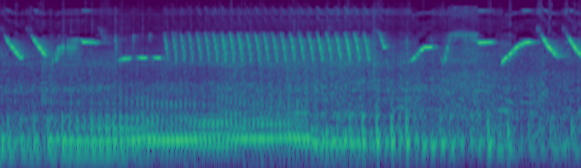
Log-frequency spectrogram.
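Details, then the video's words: Canary delivering a sharp rolling song, used to trigger lazy canaries into singing and to tutor birds: rising whistled swoops, a brief steady note, then a long dense high trill and more sweeps, over a constant low rumble. "PANCINGAN KENARI GACOR NGEROLL TAJAM, COCOK UNTUK MASTERAN BURUNG"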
